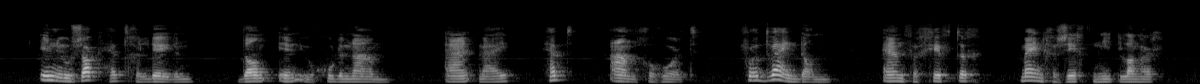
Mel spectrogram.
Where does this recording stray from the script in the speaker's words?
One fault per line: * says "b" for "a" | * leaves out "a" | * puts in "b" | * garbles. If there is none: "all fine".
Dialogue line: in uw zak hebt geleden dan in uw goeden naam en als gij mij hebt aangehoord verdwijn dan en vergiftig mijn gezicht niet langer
* leaves out "als gij"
